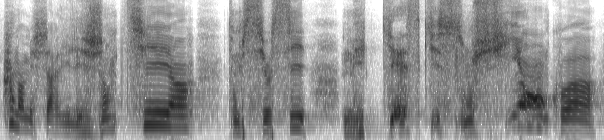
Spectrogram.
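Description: A young man playing a flamboyant, fashion-obsessed DJ friend, gossiping in trendy slang with theatrical, drawn-out exclamations in comic audio fiction. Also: fairly high pitch, big pitch swings, gravelly, bright, forceful tone, exaggerated voice. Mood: gossipy, mocking. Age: teenager or young adult. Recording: echoey hall, live stage performance.

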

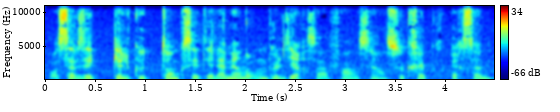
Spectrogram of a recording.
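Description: A woman's voice: fairly high pitch, steady tone, fairly quick, warm tone, slight background noise, lightly acted. A woman playing a weary, blunt witness who hesitantly recalls a crisis in colloquial speech, for a radio fiction. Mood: weary, reflective. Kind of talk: mock-interview radio fiction.

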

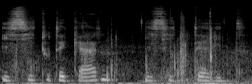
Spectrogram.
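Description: A woman reciting a poetic text in a calm, measured way, sometimes dropping to a hush. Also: lowish voice. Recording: noisy background.

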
